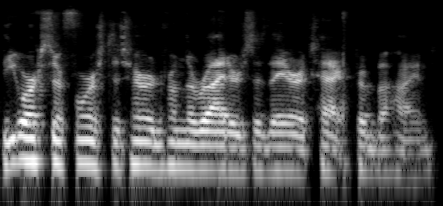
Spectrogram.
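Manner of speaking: ordinary delivery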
